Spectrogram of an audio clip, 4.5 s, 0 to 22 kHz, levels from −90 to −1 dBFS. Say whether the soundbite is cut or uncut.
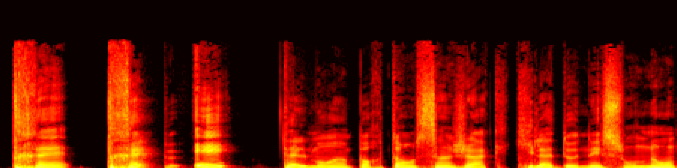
cut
